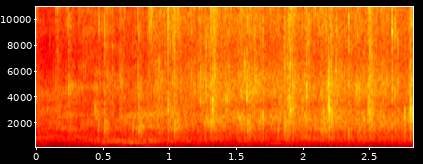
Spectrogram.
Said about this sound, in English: And I'm glad you're clapping because check it out. You were a part of that.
